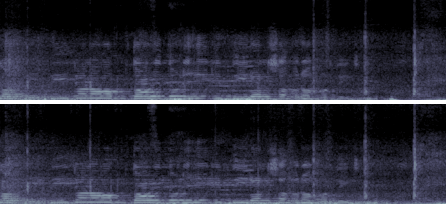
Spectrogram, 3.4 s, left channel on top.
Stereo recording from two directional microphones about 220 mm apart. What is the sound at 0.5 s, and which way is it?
Music, 45° right (ahead or behind).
